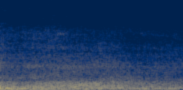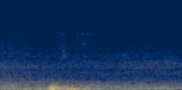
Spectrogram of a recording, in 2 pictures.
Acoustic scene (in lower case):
street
